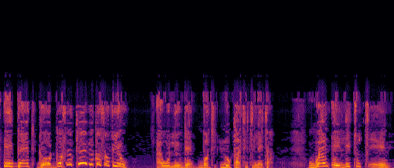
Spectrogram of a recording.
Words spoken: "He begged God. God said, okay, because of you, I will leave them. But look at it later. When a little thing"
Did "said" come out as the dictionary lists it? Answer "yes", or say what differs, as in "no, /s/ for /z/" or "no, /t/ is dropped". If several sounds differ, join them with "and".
no, /d/ is dropped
